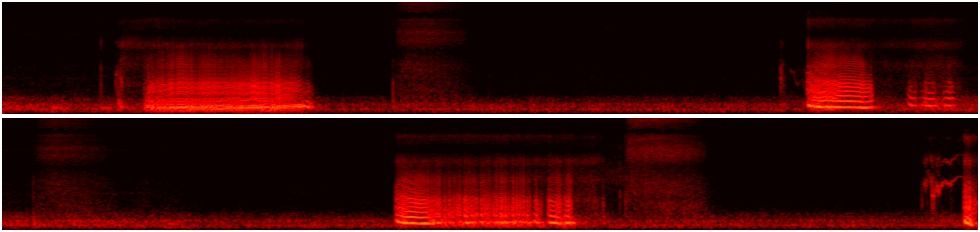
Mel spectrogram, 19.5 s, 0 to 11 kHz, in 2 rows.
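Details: 1-year-old pug napping, falling back asleep after briefly waking: slow, rough, rattling snores, about three loud breaths with quieter breathing between, typical flat-faced dog snoring.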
